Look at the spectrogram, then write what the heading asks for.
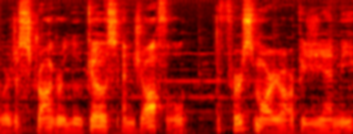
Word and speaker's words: Joffle: Mackles who are just stronger Lucas, and Jinx, the first Mario RPG enemy whose name rhymes with awful.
